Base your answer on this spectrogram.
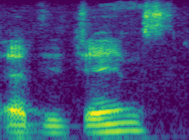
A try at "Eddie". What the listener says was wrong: It sounds like you're saying Abby James. Let's say that name one more time. Eddie. Eddie. Eddie with an E sound.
